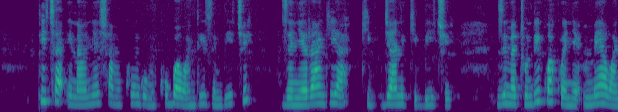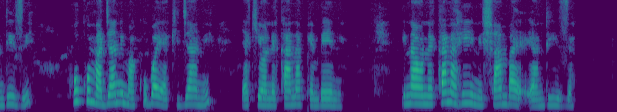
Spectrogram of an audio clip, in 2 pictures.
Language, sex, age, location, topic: Swahili, female, 18-24, Kisii, agriculture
